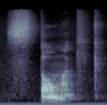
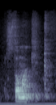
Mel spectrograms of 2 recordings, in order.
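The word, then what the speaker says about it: stomachache: Vuelvo e insisto en esta pronunciación, ¿cierto? Ese al comienzo no le vamos a colocar, pues, cuando comienza con S, no le vamos a colocar como si tuviéramos una E. Stomach. No. Soplamos, hacemos sonido de S. Stomach. Esto suena acá. ¿Cierto? Más todo esto, que ¿cómo pronuncia? Ick. Entonces decimos stomachic.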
